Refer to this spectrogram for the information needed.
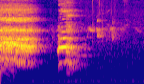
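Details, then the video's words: Wild chicken crowing: a loud, harsh, harmonic-rich first note lasting about half a second, then a shorter rasping second burst that fades into faint higher notes. "qaib qus qaib dib qua zoo heev"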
